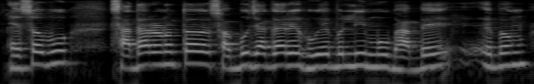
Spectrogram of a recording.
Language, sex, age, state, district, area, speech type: Odia, male, 30-45, Odisha, Bhadrak, rural, spontaneous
